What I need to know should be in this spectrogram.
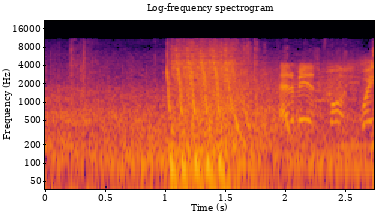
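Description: Rapid gunfire rattles in a burst.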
